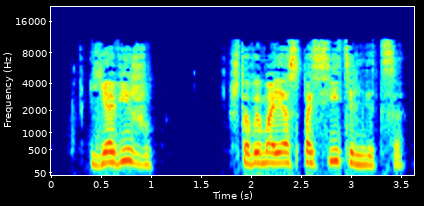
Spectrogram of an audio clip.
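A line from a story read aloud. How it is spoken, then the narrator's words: Exclaimed. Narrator (Russian): воскликнула Амарант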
